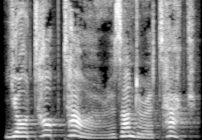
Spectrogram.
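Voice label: announcer tower attack top; dota2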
